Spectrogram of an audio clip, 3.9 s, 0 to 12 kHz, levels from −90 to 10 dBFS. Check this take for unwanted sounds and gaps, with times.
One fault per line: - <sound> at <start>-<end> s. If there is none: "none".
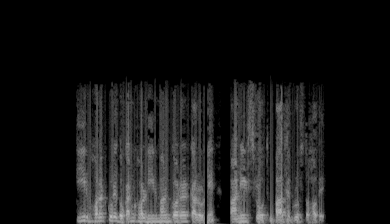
- dropout at 2.0-2.1 s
